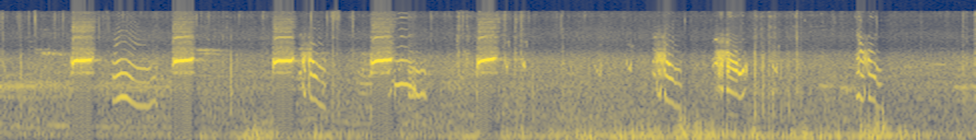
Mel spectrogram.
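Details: Mid-age grey francolin (teetar) calling: short, high, clear whistled notes, some with quick falling glides, repeated roughly every second in an uneven series over low rumbling and rustling background noise.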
